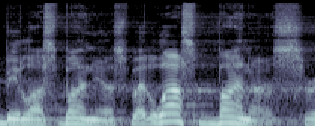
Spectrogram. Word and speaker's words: Los Baños: Is it Los Banos or Los Baños, the city? Banos. Yeah, okay.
